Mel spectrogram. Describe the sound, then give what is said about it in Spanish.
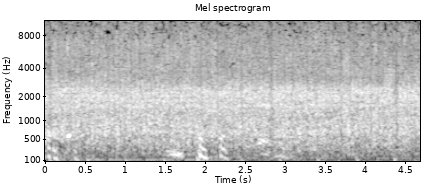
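Teammates applaud steadily after the new captain jokingly thanks president Florentino for a bonus, a dense wash of clapping that stays loud and even for several seconds, with a few faint voices mixed in underneath. “Muy aplaudida la broma entre los compañeros, quizás no tanto entre la directiva”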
